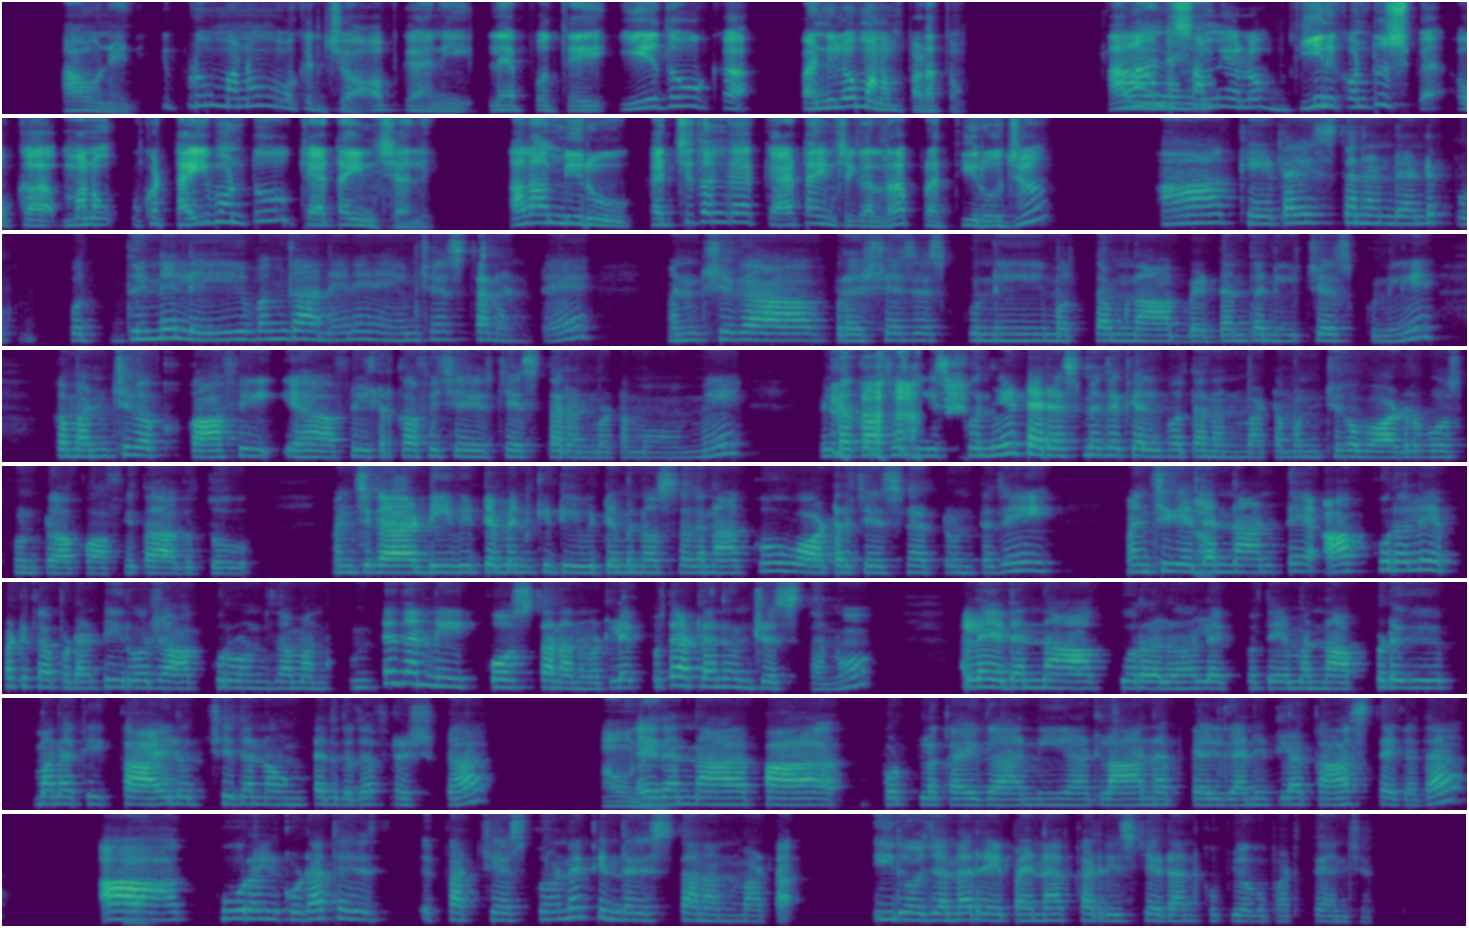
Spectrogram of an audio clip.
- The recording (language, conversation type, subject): Telugu, podcast, హాబీలు మీ ఒత్తిడిని తగ్గించడంలో ఎలా సహాయపడతాయి?
- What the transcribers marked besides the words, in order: in English: "జాబ్"; other background noise; in English: "బ్రష్"; in English: "నీట్"; in English: "ఫిల్టర్"; in English: "మమ్మీ. ఫిల్టర్"; chuckle; in English: "టెర్రస్"; in English: "వాటర్"; in English: "డీ విటమిన్‌కి డీ విటమిన్"; in English: "వాటర్"; in English: "ఫ్రెష్‌గా"; in English: "కట్"; in English: "కర్రీస్"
